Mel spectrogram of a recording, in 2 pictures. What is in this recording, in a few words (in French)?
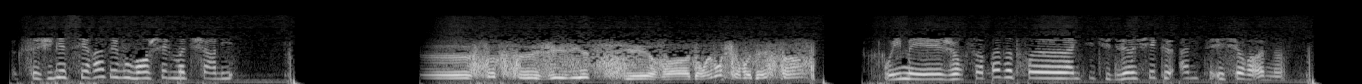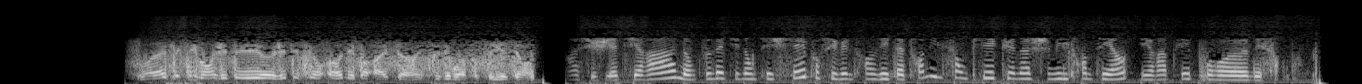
contrôleuse demande mode ALT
